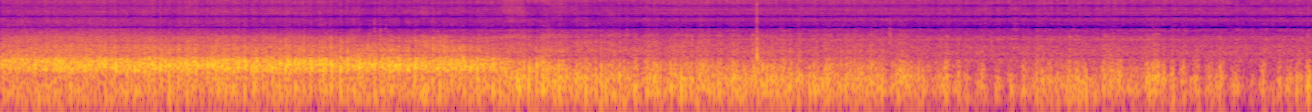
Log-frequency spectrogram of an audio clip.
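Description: Homemade diesel atomizer burner firing into a small bucket furnace: a loud, steady roar of the compressed-air spray flame for about five seconds, which then drops away to a lower, uneven rumble.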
